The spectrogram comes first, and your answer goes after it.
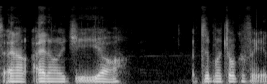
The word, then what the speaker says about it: Niger: What, Niger? That is a. You're borderline in it here. But there is an African country called Niger. It's N-I-G-E-R.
